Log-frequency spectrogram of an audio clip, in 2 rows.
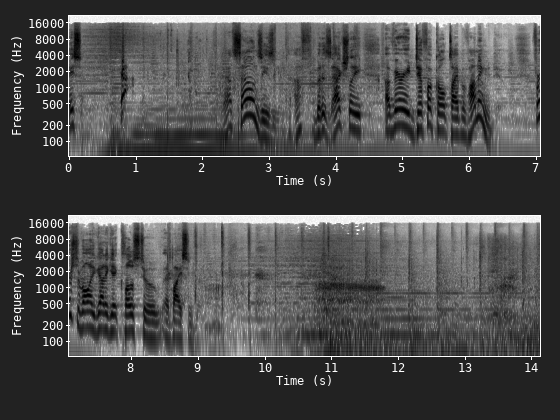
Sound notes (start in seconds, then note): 10.6 buffalo grunt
